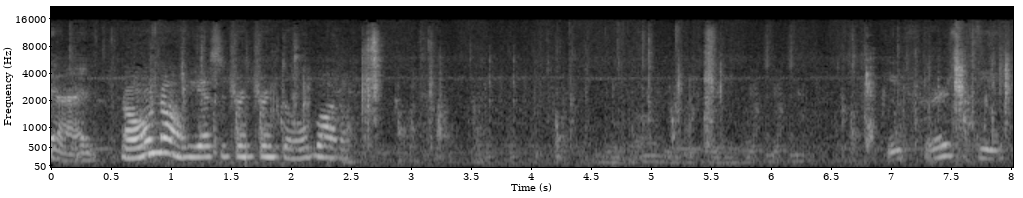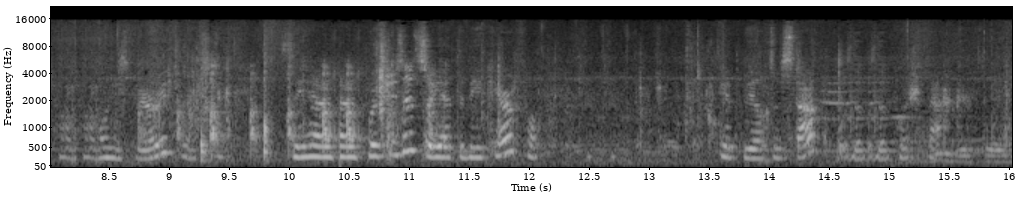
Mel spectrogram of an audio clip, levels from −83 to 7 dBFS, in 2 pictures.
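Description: Overlapping chunks cause a stutter at 1.62, 3.82, 6.02, 8.22, 10.42, 12.62 and 14.82 s. Each 2-second chunk replays the previous chunk's last 200 ms.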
